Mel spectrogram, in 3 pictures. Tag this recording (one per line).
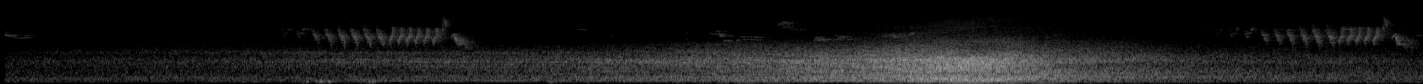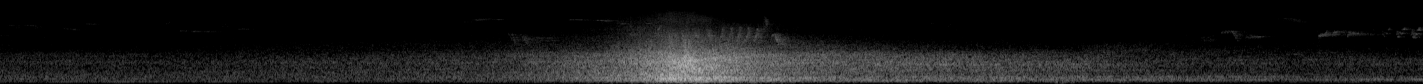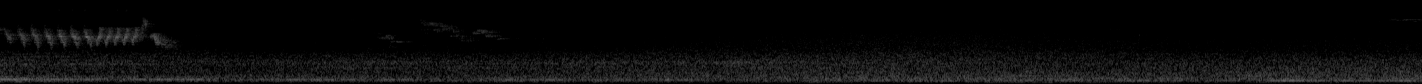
birds
car
city
city-ambience
neighbourhood
residential
suburb
suburban
suburbia
town
traffic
